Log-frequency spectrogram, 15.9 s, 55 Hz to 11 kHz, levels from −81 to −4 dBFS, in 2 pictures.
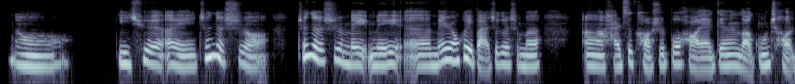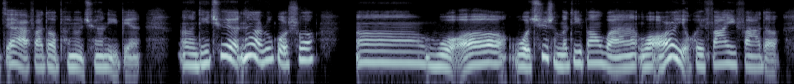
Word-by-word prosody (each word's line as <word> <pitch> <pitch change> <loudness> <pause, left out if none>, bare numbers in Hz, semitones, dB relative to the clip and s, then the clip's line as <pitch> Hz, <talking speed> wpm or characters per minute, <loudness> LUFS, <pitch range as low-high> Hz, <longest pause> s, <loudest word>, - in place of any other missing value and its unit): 哦， 175 +3 -1 0.4
的 205 -1 -1
确， 205 0 +1
哎， 170 -2 0
真 300 - +3
的 300 -6 +3
是 - - -5
哦， - - -2 0.3
真 320 +1 +3
的 285 -6 +6
是 245 +1 -1
没 185 -4 +1
没， 180 +2 +1
呃， 175 0 -1
没 195 +8 +1
人 240 -2 +5
会 260 -1 +5
把 - - +1
这 195 - -4
个 190 -1 -1
什 180 - -7
么， 170 0 +1 0.4
呃， 175 -2 0
孩 165 0 -2
子 185 +6 -3
考 160 -6 -1
试 180 +4 -5
不 195 +1 -1
好 - - +1
呀， 145 0 0
跟 175 +2 -1
老 - - +2
公 175 +1 -2
吵 195 - 0
架 - - -1
啊， - - -1
发 160 +2 -4
到 165 - -1
朋 165 -1 -3
友 155 - 0
圈 165 +4 -3
里 150 - -4
边。 100 -1 -7 0.3
呃， 185 -1 -3
的 200 +4 -2
确。 320 +4 +3
那 305 0 +4
如 250 +3 0
果 230 - +1
说， 255 +5 -1 0.4
嗯， 215 -3 -3
我 195 +5 +3
我 175 -1 +2
去 310 - +1
什 225 - -2
么 175 0 -1
地 210 +4 -4
方 210 0 -1
玩， 165 0 0
我 175 +2 +2
偶 - - +4
尔 320 -4 +6
也 245 - 0
会 175 - -3
发 195 +3 -3
一 200 - -3
发 170 -4 -5
的， 160 - -5
185 Hz, 255 characters per minute, -25 LUFS, 170-220 Hz, 0.4 s, 的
